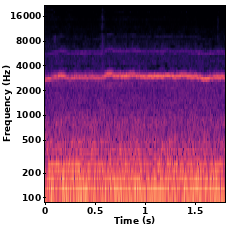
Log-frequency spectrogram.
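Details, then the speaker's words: Salvage-auction GMC Sierra driving at about 40 mph: steady high-pitched teapot-like whistle over road rumble, air leaking past a poorly sealed door window with an aftermarket regulator; owner plans to tape it. "Listen to that whistle. It's like a teapot."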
